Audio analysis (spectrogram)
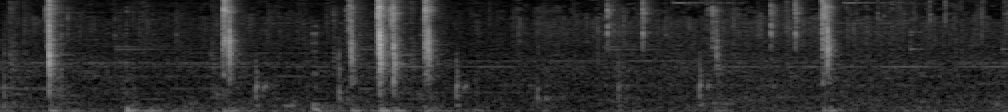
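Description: Typewriter keys clacking in the Roblox horror game Doors, a loose run of sharp separate strikes at an uneven pace, moderately close over a low background hum, with no talk.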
